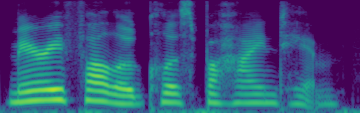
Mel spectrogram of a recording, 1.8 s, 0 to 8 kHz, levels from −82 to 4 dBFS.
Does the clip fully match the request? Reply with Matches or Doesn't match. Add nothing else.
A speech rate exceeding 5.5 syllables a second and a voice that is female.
Matches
